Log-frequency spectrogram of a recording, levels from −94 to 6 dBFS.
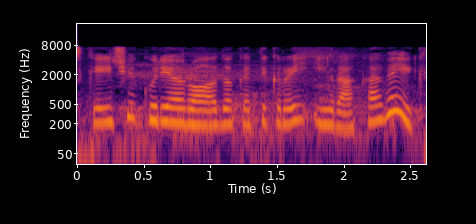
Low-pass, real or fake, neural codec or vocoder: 7.2 kHz; fake; vocoder, 24 kHz, 100 mel bands, Vocos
